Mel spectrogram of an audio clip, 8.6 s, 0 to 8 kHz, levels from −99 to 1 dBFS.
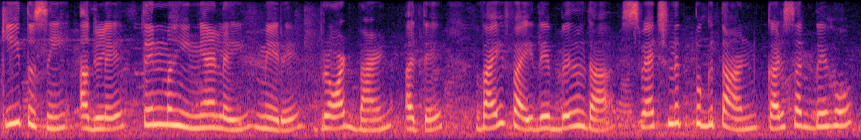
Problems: constant background noise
